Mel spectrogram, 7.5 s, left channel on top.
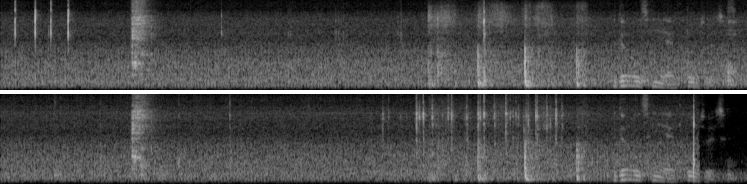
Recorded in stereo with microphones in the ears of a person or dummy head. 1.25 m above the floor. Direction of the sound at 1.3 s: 5° left (ahead or behind).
